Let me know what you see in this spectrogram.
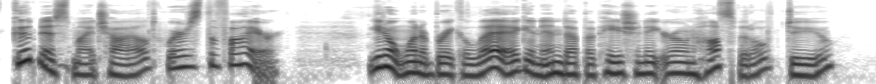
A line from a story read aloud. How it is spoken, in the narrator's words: he chuckled in an affable manner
